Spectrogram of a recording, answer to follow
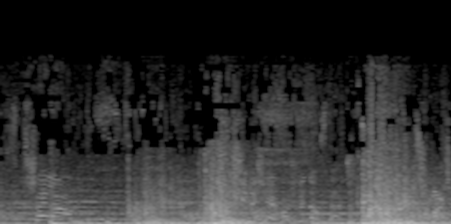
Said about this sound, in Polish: Oni strzelają w mnie?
